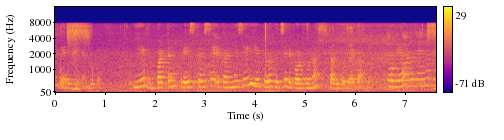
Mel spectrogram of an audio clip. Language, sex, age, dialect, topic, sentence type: Bhojpuri, female, 25-30, Northern, agriculture, statement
